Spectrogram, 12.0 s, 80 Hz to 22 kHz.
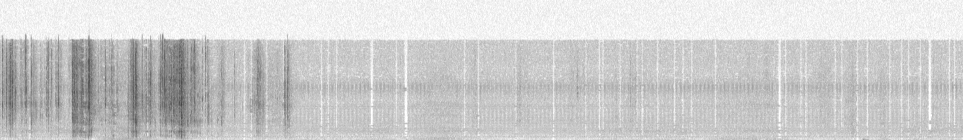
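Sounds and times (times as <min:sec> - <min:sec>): foil wrapper tearing and crinkling: 0:00.0 - 0:03.7.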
